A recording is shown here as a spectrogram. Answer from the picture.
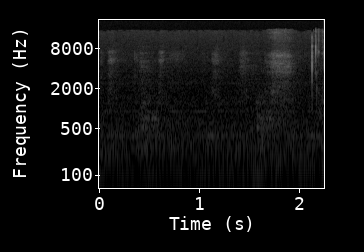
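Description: Faint strokes of a felt-tip marker writing on paper: a few short scratches, with a slightly louder one near the end, over near silence.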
